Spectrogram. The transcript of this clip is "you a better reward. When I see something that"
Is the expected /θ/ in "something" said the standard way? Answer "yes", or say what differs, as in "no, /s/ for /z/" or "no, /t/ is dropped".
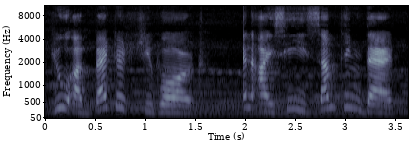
no, /t/ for /θ/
